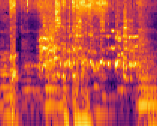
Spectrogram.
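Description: A loud turkey gobble rattles out in a rapid, warbling burst lasting a couple of seconds, with no one talking.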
